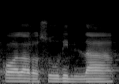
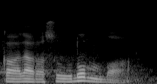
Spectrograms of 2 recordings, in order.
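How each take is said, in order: First: The vowel after 'Rasul' is an i sound. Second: The vowel after 'Rasul' is a u sound. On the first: The speaker calls it wrong. "nggak boleh baca qala Rasulillah" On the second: The speaker calls it right. "Bacanya qala Rasulullah"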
